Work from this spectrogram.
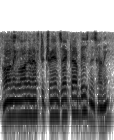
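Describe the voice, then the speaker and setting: An actor playing a smooth-talking con man posing as a doting husband, in 1950s radio drama style. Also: mid-range voice, fast, natural voice. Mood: coaxing. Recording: muffled, hissy vintage radio recording.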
